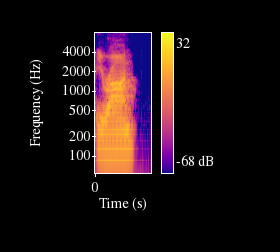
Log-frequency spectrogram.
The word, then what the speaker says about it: Iran: Iran, as it probably should be pronounced.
